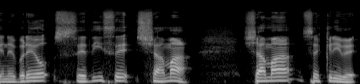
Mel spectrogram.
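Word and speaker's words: שמע: Shamá se escribe s h a m a.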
